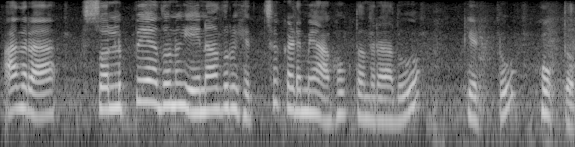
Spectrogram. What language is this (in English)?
Kannada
